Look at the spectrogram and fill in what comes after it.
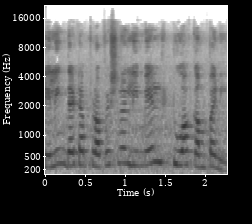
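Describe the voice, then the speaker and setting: Over noticeable background noise, a woman talks at a fairly quick pace in a high pitch. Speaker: online class instructor. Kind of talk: lecture. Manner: halting, many fillers.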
